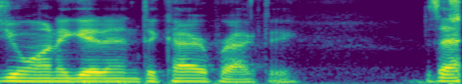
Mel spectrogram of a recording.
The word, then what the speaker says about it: chiropractic: So, what made you want to get into chiropractic? Is that how you say it? Chiropractic? Yeah, is it? chiropractic. So Chiropractic. it's such a weird word Yeah. when you so say it. it ends in tick.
